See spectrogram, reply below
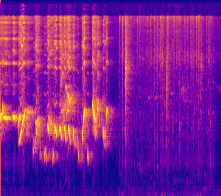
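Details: White-rumped shama delivering gacor song with full isian fill-ins: two seconds of quick, jerky, fluty phrases rising and dipping, then near silence.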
